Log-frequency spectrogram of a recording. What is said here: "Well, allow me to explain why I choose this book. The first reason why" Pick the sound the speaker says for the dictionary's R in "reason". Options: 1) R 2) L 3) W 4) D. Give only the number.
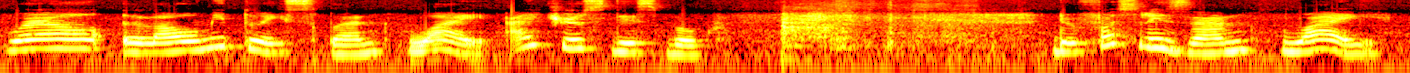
1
